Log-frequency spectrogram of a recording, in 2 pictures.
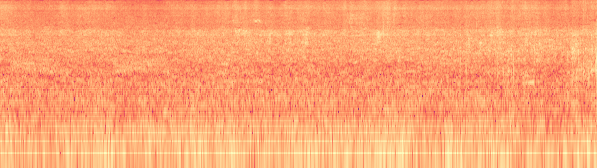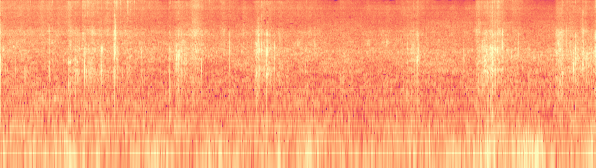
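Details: Steady low rumble of distant traffic and wind with scattered clicks and rustles, and no clear animal call.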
